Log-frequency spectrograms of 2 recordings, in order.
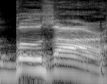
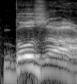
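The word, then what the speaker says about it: Beaux-Arts: modernism this is the bozar style of architecture i think i'm missing a button here okay bozar i always pronounce it with the highfalutin french pronunciation and i just realized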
